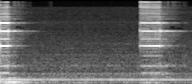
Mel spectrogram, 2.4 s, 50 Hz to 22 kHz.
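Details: PCE XP economy computer UPS after repair of a no-power fault (input fuse, PS204 bridge rectifier diodes replaced with 1N4007, 0.1 ohm fuse resistor); two short high beeps about 1.7 s apart over faint hum, powering up normally.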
